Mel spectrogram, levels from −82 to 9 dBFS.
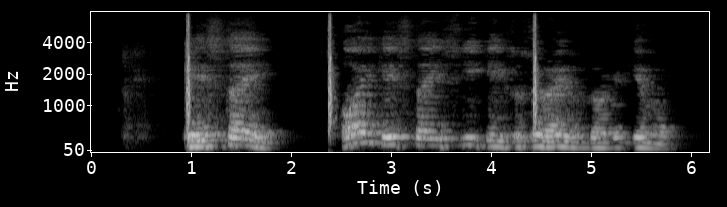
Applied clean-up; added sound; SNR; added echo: classical method WPE with log-MMSE.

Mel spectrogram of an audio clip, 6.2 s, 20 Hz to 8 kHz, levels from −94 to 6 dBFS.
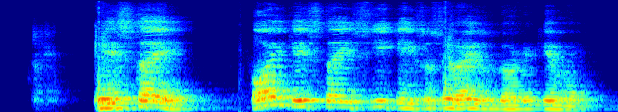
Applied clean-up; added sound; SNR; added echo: neural separator model SepFormer DNS4.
